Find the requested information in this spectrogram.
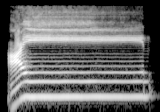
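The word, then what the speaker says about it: ع: এই যে চলে গেল আইন চার আলিফ টান গলাটা চেপে কোন বাতাস বের হবে হবে না আইন সবাই জোরে জোরে পড়েন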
